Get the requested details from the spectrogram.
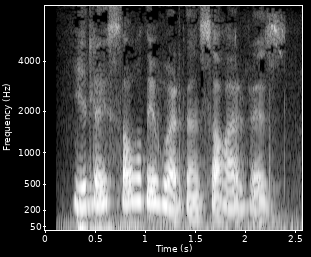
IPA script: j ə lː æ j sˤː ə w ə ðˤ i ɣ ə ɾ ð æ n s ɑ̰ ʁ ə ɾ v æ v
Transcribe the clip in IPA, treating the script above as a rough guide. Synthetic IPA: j ə lː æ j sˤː ɑ w ə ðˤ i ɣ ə ɾ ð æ n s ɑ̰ ʁ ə ɾ v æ z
